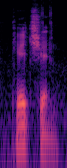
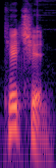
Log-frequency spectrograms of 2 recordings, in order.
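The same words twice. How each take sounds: First: Said in the usual way. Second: Squeaky high kitchen; high squeak. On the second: Shown as a demonstration.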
